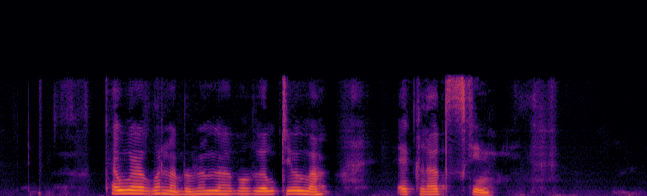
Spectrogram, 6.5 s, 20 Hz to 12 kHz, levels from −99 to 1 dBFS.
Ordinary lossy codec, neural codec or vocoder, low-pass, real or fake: none; codec, 16 kHz, 1 kbps, FunCodec, trained on LibriTTS, 50 frames a second; 7.2 kHz; fake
